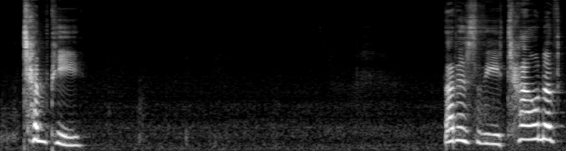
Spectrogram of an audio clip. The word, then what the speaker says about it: Tempe: It is not a cooking pronunciation. Tempe.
